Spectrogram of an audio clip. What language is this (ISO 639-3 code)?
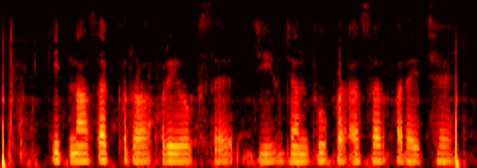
mai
